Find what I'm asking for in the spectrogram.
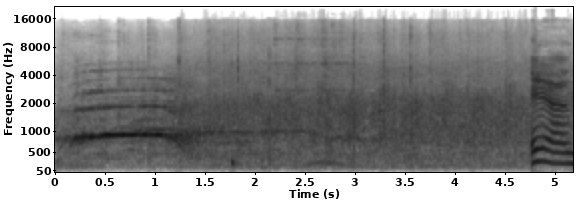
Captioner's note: applause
